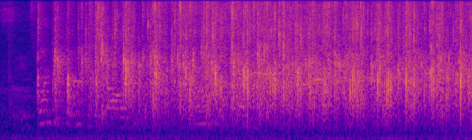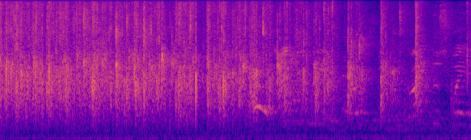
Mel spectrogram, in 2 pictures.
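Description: At a charity event, a crowd breaks into sustained applause that swells quickly, holds strong, then thins into scattered claps near the end.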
